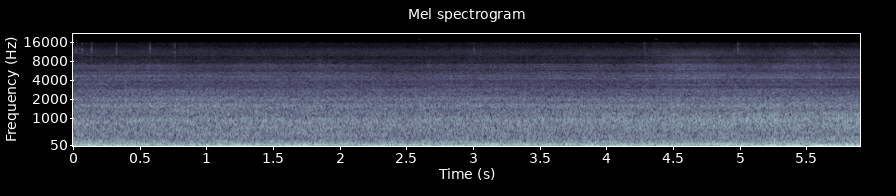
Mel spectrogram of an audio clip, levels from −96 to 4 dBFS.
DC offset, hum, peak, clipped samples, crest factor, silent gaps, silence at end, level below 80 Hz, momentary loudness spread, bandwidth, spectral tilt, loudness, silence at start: under 0.1%; none; -10 dBFS; under 0.1%; 14 dB; none; 0 s; -28 dBFS; 2 LU; 13.5 kHz; -5.5 dB/octave; -30 LUFS; 0 s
